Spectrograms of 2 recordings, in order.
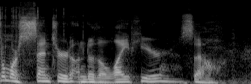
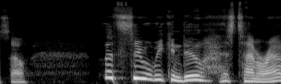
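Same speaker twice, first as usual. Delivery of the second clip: talking through a yawn, higher and louder; 6 semitones higher, 8 dB louder than usual. Starting to open more card packs, yawning while talking.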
